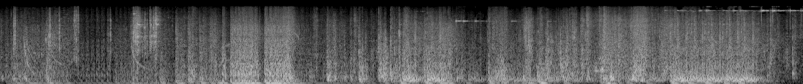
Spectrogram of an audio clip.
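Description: Film shootout gunfire: a long volley of shots in quick succession from automatic weapons and a pistol, going on almost without a break.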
